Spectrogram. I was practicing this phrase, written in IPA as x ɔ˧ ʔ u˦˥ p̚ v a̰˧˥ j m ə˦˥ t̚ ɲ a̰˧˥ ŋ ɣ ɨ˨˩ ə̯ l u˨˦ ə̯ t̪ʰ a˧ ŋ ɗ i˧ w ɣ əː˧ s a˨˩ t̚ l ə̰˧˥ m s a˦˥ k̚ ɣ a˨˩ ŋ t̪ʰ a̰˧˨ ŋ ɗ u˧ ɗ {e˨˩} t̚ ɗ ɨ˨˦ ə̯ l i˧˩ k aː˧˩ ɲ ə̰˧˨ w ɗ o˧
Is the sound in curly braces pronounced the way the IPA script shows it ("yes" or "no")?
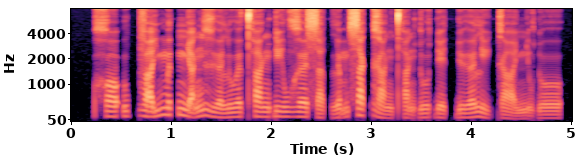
yes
